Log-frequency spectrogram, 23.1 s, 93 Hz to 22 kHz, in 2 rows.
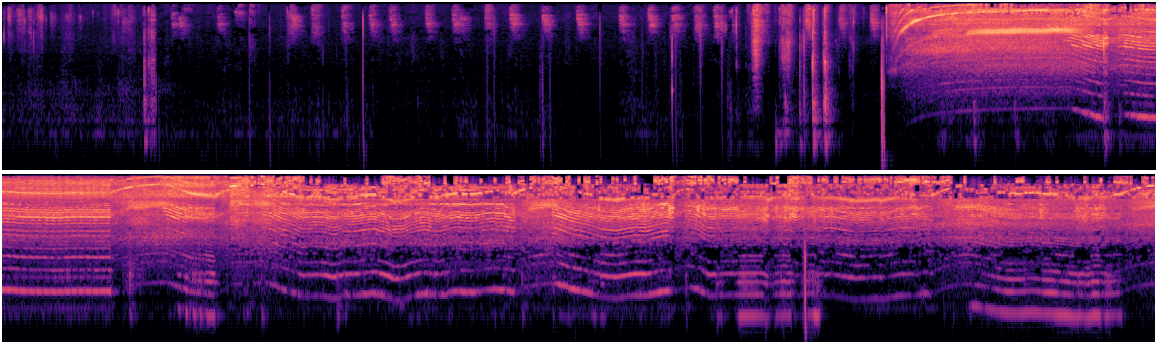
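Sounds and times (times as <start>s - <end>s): rotary tool whining: 8.8s - 23.0s.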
